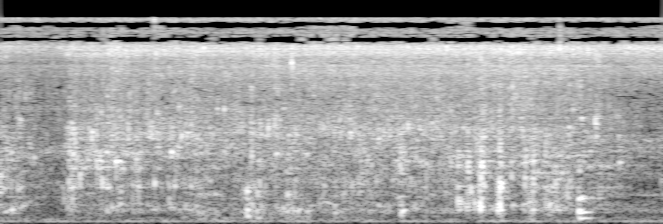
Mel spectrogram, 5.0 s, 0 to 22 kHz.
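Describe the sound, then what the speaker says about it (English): A 2000s Vortens Vienna elongated toilet with a glazed trapway flushes nearby, giving a rushing gush of water that swirls and gurgles steadily for several seconds, with no talk over it. "here is another flush"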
